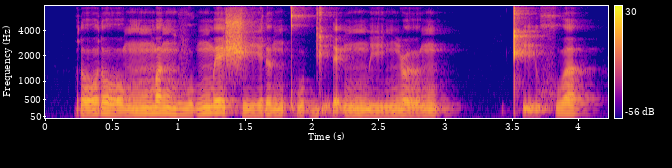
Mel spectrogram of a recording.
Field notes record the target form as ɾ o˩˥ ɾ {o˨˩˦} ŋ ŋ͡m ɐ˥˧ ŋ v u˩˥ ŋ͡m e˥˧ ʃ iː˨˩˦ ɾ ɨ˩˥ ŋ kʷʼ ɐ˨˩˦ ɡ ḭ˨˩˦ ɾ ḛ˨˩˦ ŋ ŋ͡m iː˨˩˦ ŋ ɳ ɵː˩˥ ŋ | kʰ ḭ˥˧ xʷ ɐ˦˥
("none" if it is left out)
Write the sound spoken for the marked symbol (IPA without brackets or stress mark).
oː˨˩˦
